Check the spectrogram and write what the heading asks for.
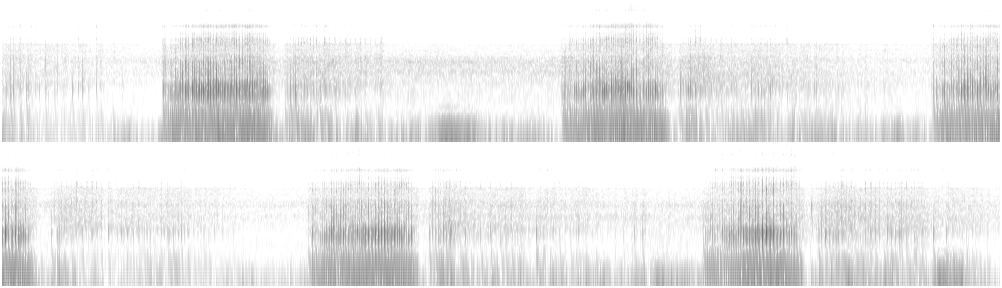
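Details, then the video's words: Teddy, a sleeping Olde English Bulldogge dozing after treats and a wee, snores in loud rasping bursts about every four seconds, each roughly a second long, with quiet breathing between them. "Six minutes of a snoring olde English bulldog"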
